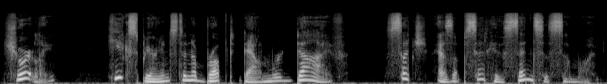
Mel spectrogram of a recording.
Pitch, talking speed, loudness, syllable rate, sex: 155 Hz, 130 wpm, -20 LUFS, 4.5 syllables/s, male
